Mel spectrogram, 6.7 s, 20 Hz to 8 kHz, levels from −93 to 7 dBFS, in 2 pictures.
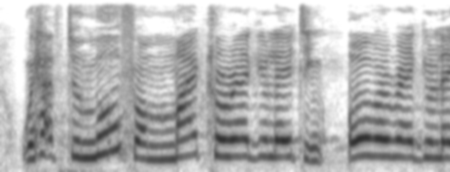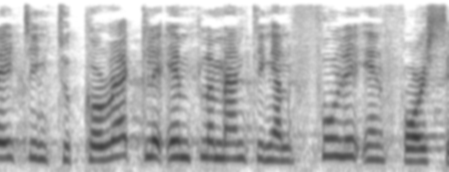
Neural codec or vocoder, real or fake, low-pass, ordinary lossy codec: codec, 16 kHz, 4 kbps, FreqCodec, larger model; fake; 7.2 kHz; none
